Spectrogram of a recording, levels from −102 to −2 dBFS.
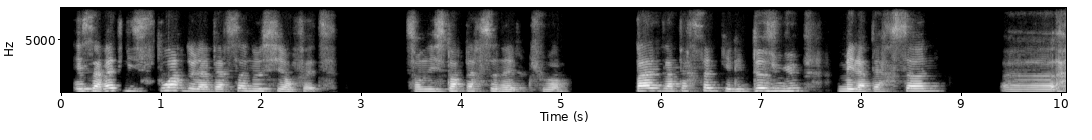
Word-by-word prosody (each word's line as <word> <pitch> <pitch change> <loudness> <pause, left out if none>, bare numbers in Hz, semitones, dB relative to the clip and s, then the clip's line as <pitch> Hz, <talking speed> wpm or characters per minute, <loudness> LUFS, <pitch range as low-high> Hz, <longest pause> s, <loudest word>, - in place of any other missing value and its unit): Et 215 - 0
ça 215 0 +4
va 240 +3 +6
être 250 -1 0
l'histoire 235 +5 +2
de 225 - -4
la 200 -1 +1
personne 205 +3 -2
aussi 210 -1 -4
en 180 - 0
fait, - - -10 0.7
son 200 0 -5
histoire 200 +2 +1
personnelle, 205 -5 -4
tu - - -18
vois? 175 -1 -6 0.7
Pas 245 +1 +8
la 220 -1 0
personne 240 +3 -4
qu'elle 205 -5 -5
est 195 0 -9
devenue, 240 -1 +1 0.3
mais 205 0 +4
la 185 -1 +6
personne, 230 +4 0 0.6
heu 180 -1 -3
215 Hz, 155 wpm, -21 LUFS, 200-230 Hz, 0.7 s, Pas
